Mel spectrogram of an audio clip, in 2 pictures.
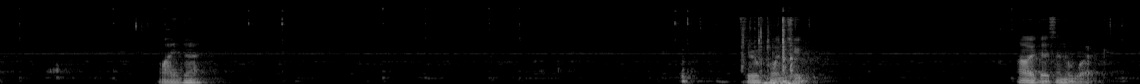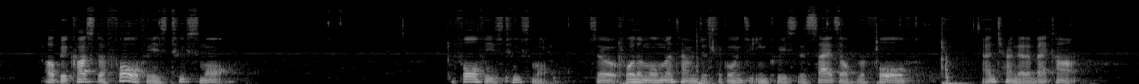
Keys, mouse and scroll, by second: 0.4-1.1 scroll up 3, 1.1-2.5 middle drag, 2.5 click, 3.7-5.4 middle drag, 5.4-6.7 scroll up 1, 6.7 click, 10.0-14.3 middle drag, 14.3 click, 14.6 click, 16.1-17.0 middle drag, 17.0 ctrl+alt+right click, 18.3 s, 20.3 ctrl+alt+right click.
